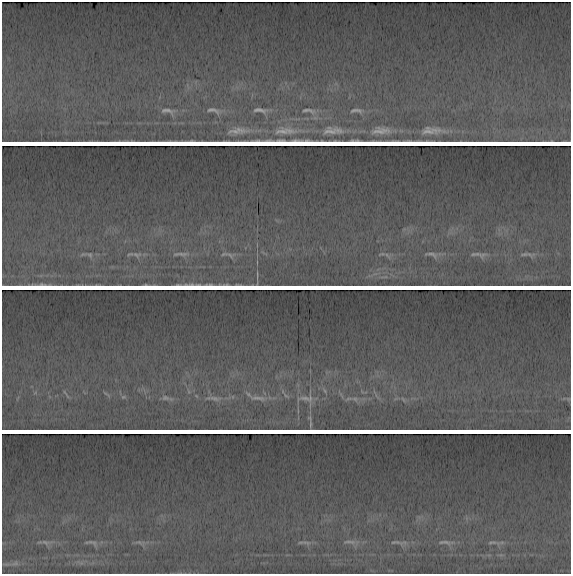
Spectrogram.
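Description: Wild birdsong: a small songbird repeats a short run of quick, high, descending notes every few seconds, while a crow caws about five times a few seconds in. A louder low rumbling noise comes and goes through the first ten seconds.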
